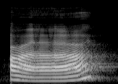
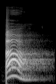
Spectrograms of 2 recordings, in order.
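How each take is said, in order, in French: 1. Le ton descend bas, puis remonte. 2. Le ton chute brusquement de l'aigu vers le grave. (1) "un ton descendant puis montant" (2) "Il commence par l'aigu et descend très grave"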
